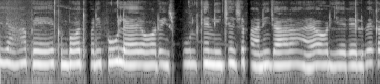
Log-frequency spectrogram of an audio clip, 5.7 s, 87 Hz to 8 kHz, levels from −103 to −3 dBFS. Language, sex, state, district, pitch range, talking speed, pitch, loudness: Hindi, male, Bihar, West Champaran, 245-265 Hz, 230 wpm, 255 Hz, -16 LUFS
